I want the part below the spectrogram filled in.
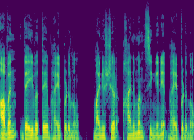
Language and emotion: Malayalam, neutral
